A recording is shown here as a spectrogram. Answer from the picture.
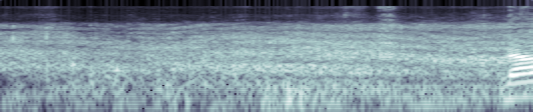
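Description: A steady rushing background noise that slowly grows louder, with a man's voice starting again right at the end.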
